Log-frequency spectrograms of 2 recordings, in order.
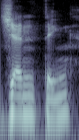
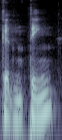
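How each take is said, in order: First: It begins with a j sound. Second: It begins with a hard g sound. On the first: This is how some other people say it. "because it's gent, like gentleman" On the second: This is how locals say it. "we call it genting"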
